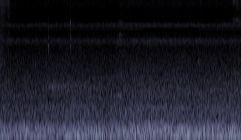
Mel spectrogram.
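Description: Industrial greenhouse fans running: a steady low rumble with no clear rhythm.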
